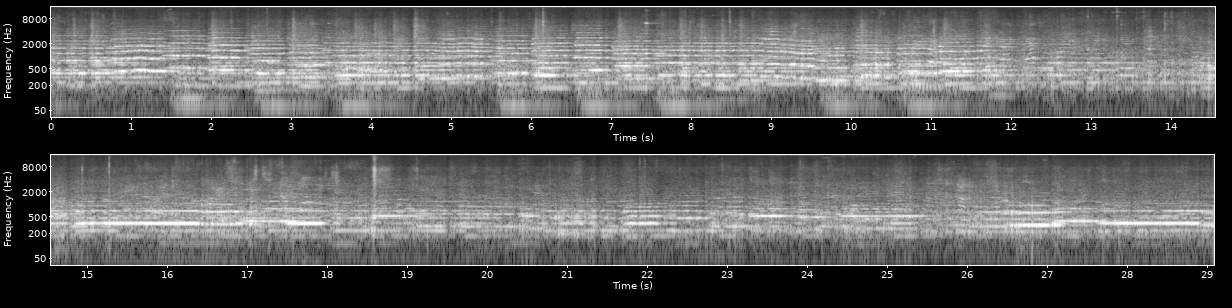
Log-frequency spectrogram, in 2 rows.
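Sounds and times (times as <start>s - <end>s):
concert wind band playing: 0.0s - 29.0s.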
